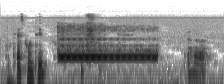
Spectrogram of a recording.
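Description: Telephone ringback tone heard down the line while a call rings through: one steady ring of about two seconds, with a short spoken 'uh' just before it and a brief voice near the end.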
